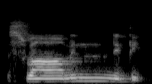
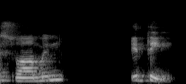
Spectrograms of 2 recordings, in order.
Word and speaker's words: स्वामिन्निति: तो हम प्रायः इसको बोलते हैं स्वामिन इति, है ना। स्वामिन एक बोलते हैं, इति एक बोलते हैं। पर इसमें दो न है तो इसको हमें बोलना चाहिए स्वामिन नीति।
